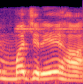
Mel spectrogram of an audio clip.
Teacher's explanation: دیکھیں مجریہا ہے، نہ تو زبر پڑھا جا رہا ہے نہ زیر پڑھا جا رہا ہے، دونوں کے درمیان کا پڑھا جا رہا ہے. تو اس لیے یعنی زبر اور زیر کے درمیان کی حرکت یہ ظاہر ہو رہی ہے. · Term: امالہ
